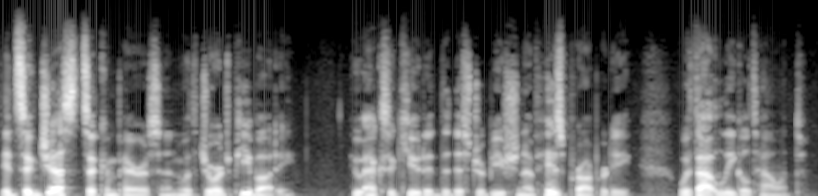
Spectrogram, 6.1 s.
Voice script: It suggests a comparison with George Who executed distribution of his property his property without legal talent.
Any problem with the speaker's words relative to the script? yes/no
yes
